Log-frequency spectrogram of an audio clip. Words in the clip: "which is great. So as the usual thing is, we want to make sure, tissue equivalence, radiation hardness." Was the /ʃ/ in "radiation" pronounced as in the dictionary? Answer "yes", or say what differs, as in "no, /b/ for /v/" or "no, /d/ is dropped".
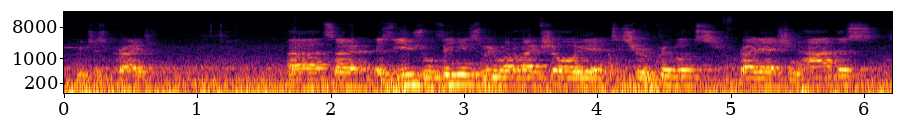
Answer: yes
